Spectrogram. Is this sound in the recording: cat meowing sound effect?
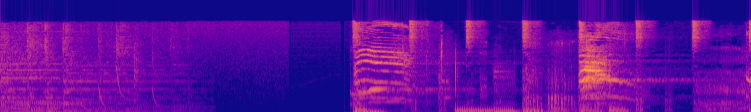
yes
